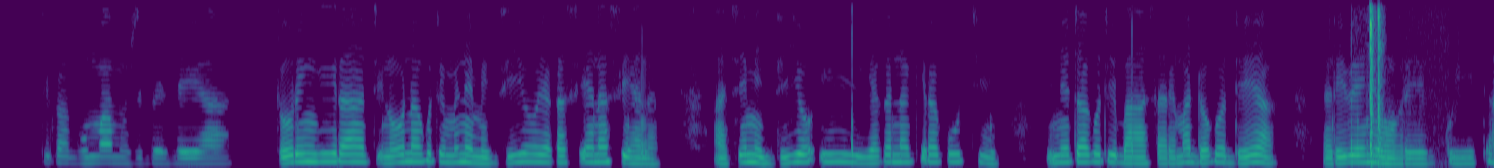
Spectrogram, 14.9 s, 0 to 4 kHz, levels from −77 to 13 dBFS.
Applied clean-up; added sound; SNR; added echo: none; Computer keyboard; -2 dB; none.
